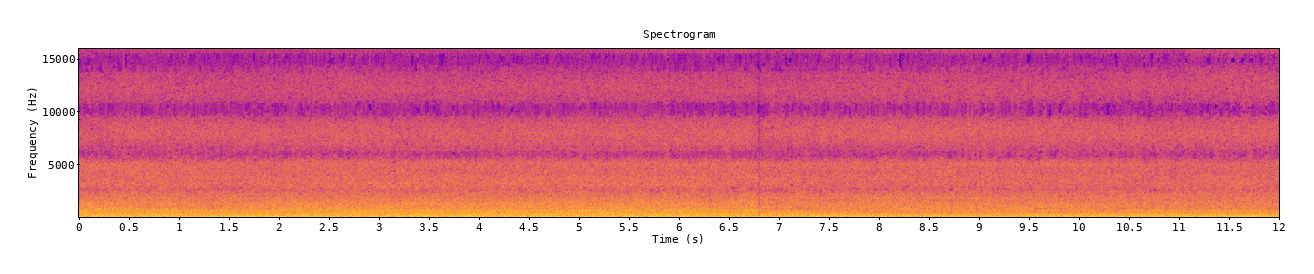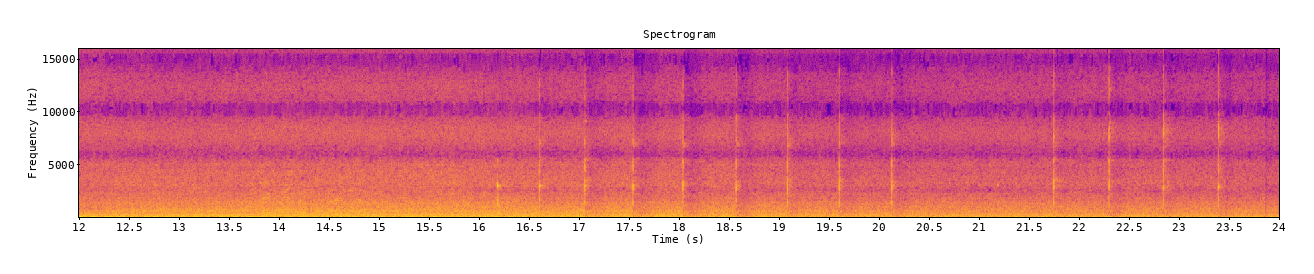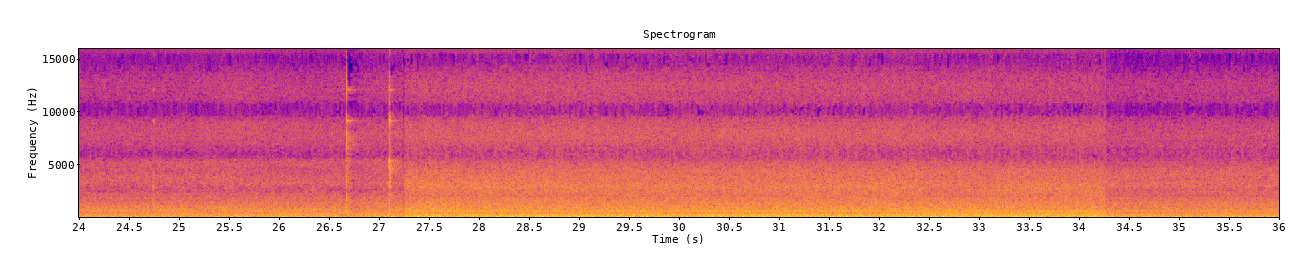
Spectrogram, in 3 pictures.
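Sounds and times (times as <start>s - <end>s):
engine-room machinery din: 0.0s - 25.8s, 26.5s - 36.0s
sharp metal hammer strikes: 16.1s - 20.3s, 26.6s - 27.3s.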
